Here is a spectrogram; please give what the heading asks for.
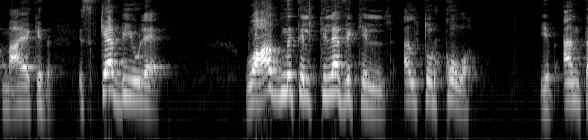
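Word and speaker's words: scapula: الاسكابيولا اللي هي عضمه لوح الكتف اسمها ايه انطق معايا كده سكابولا وعضمه الكلاك التركوه يبقى انت عندك سكابولا عضمه لوح الكتف وعندك كلافيكل التركوه الاتنين دول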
